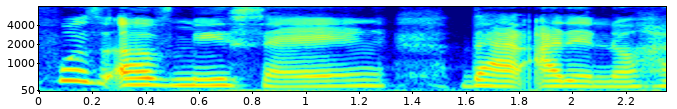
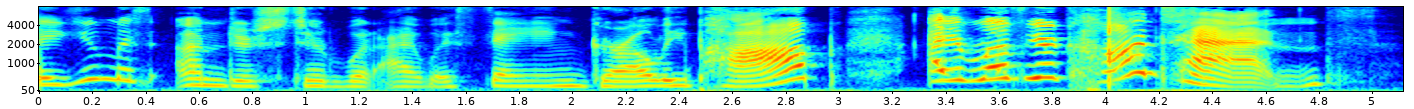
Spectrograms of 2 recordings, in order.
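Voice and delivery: mock sugary commenter; 8 dB louder, slower than usual. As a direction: ham up the fake niceness. Mocks the fake-nice commenter.

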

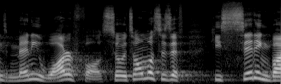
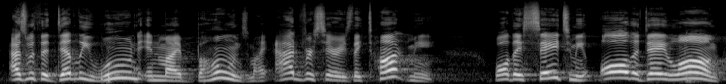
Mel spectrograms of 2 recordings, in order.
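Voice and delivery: loud, driving scripture reading; preaching at full force; 2 semitones higher, 9 dB louder than usual. Acted. Preacher reads Psalm forty-two to the congregation, loud and driving. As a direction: proclaim the psalm to the whole room.

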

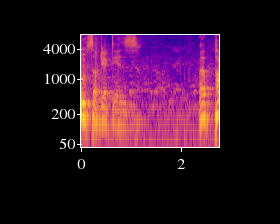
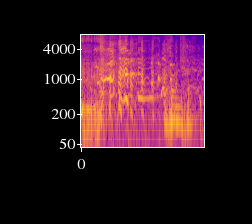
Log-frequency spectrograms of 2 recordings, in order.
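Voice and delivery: high giggle after joke; high laugh; 14 semitones higher, 3 dB quieter than usual. Real, not acted.

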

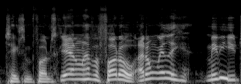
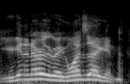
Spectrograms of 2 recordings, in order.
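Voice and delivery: higher, quick automated warning; mock alert voice; 7 semitones higher, faster than usual. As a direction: read it like a phone emergency alert. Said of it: "You get an alert, like".

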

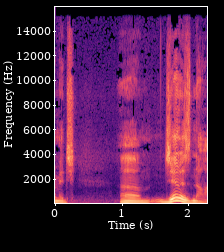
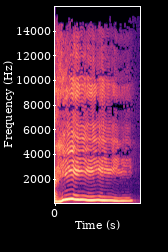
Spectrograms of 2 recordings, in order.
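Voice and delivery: high, loud put-on giggle; mock giggle; 13 semitones higher, 6 dB louder, slower than usual. Mom giggling as she fetches her daughter, high mock titter.

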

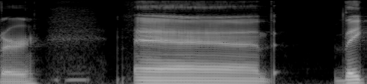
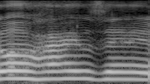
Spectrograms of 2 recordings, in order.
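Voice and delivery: much higher, delighted hello; excited greeting; 13 semitones higher, 4 dB louder, much slower than usual. Retold or imitated. Coffee shop staff greeting Jose, much higher and delighted. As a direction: greet him like a favorite regular. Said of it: "they're like".

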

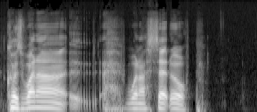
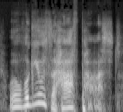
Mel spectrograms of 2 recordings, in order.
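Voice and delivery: high, soft, shaky-footed South African accent attempt; 8 semitones higher, 6 dB quieter than usual. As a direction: badly imitate a South African barmaid's accent. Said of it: "this is my South African accent".

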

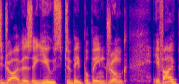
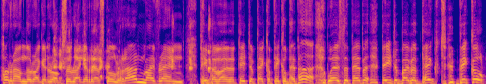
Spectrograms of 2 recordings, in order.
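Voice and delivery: higher-pitched, showy tongue-twister recital; 7 semitones higher than usual. Acted. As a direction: play someone proving they're not drunk. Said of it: "like, doing a tongue twister".

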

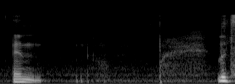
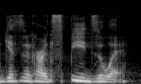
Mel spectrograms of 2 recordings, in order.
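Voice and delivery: ordinary talk

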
